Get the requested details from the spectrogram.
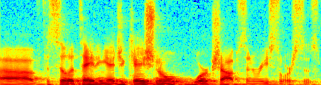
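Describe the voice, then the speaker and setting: The speech moves at a fairly quick pace. There is audible room echo and noticeable background noise. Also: man. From Appalachian Virginia. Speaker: county association staffer, speaker. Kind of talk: conference presentation. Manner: halting, many fillers and repeats.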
